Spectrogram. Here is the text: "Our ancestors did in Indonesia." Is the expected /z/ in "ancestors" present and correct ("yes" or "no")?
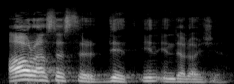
no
